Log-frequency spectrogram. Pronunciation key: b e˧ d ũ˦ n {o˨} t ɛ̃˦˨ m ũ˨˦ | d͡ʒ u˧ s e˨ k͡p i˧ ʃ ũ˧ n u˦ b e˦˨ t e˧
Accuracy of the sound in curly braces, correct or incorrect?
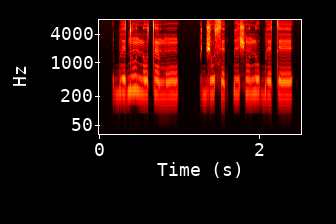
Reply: incorrect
